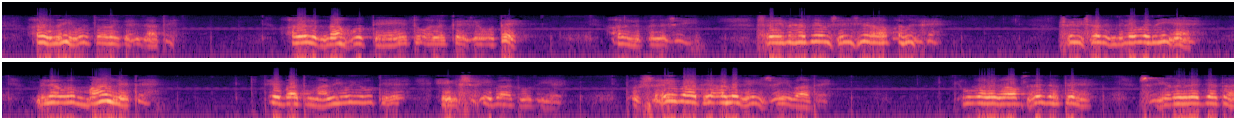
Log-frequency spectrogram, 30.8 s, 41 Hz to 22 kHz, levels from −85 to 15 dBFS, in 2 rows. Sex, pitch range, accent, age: male, 205-270 Hz, native, 60-79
